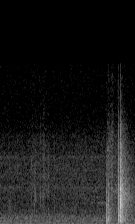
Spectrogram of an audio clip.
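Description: Quiet room tone, then near the end two quick sharp knocks: an empty black plastic meat tray being set down on the countertop.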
